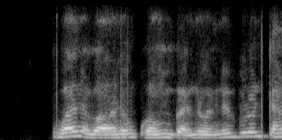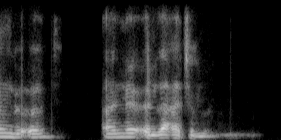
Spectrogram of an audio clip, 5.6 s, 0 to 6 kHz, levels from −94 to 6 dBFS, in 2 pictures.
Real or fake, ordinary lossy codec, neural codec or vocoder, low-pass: fake; Opus, 24 kbps; codec, 16 kHz, 4 kbps, FreqCodec, smaller model; 5.4 kHz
